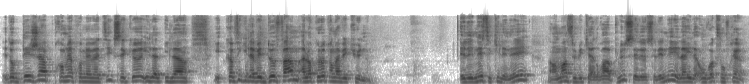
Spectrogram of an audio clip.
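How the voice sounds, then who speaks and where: A man giving a lively Torah class as rabbi, asking the room rhetorical questions and acting out the dialogue he explains. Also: a little high, a little fast. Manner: animated, acts out quoted dialogue, rhetorical questions. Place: Paris community hall.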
